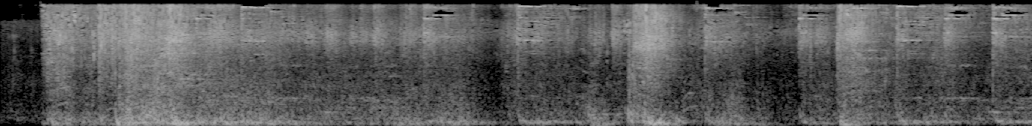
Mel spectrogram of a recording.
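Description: Game characters' weapons strike with sharp hits.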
